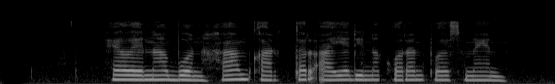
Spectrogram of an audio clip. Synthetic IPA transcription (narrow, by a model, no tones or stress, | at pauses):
hɛlɛnabɔnhamkart̪ɔra̰jadinəkʰɔɾanpɔɛsnɛn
